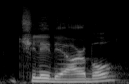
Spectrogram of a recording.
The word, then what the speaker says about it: chile de árbol: Chile de árbol. Chile de árbol. So, and with this one you say chile. Chile de árbol, that is the name.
